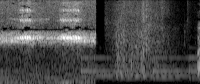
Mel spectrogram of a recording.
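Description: Edited-in cricket chirping sound effect: a loud, high trill pulsing about twice a second, the usual 'crickets' gag for an awkward silence. It cuts off abruptly about a second in, leaving only a faint low hum.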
